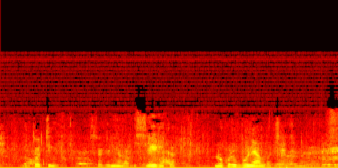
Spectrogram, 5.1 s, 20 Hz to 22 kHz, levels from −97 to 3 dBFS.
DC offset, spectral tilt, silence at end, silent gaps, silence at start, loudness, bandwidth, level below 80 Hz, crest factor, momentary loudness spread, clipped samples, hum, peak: 10%; -4.5 dB/octave; 0 s; none; 0 s; -27 LUFS; 15.5 kHz; -48 dBFS; 20 dB; 14 LU; under 0.1%; none; -10 dBFS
